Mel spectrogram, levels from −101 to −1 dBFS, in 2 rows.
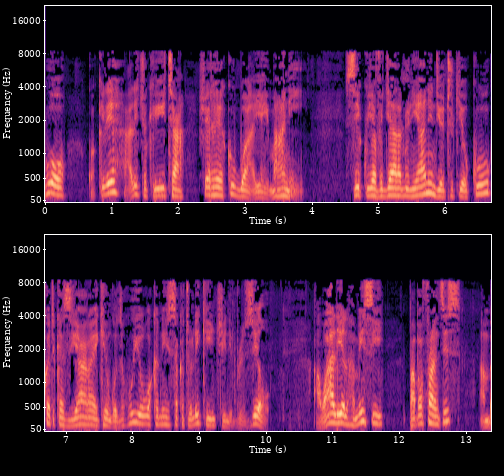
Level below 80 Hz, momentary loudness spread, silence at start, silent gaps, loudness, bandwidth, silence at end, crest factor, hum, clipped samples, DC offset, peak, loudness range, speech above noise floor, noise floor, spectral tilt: -58 dBFS; 11 LU; 0 s; none; -21 LUFS; 8.8 kHz; 0 s; 20 dB; none; under 0.1%; under 0.1%; -2 dBFS; 3 LU; 36 dB; -57 dBFS; -4.5 dB/octave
